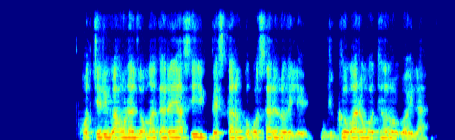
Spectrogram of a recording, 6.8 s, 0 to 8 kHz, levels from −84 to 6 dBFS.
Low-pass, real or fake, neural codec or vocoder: 7.2 kHz; fake; codec, 16 kHz, 4.8 kbps, FACodec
